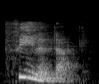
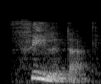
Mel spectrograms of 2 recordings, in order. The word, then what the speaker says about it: Vielen Dank: You're noticing again that vielen sounds as if it's starting with the letter F, but it's not. It's starting with the letter V. Because if you remember from a previous lesson, I said that all these are pronounced like Fs.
